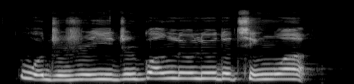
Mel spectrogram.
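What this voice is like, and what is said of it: Quiet, complaining voice. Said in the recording (Chinese): “小声抱怨道”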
